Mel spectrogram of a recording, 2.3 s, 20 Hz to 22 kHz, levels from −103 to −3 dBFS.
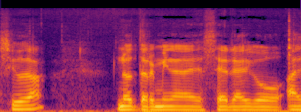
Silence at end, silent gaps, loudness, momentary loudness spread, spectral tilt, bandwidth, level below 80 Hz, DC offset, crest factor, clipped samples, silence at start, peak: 0 s; none; -19 LUFS; 9 LU; -6 dB/octave; 15.5 kHz; -36 dBFS; under 0.1%; 16 dB; under 0.1%; 0 s; -4 dBFS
